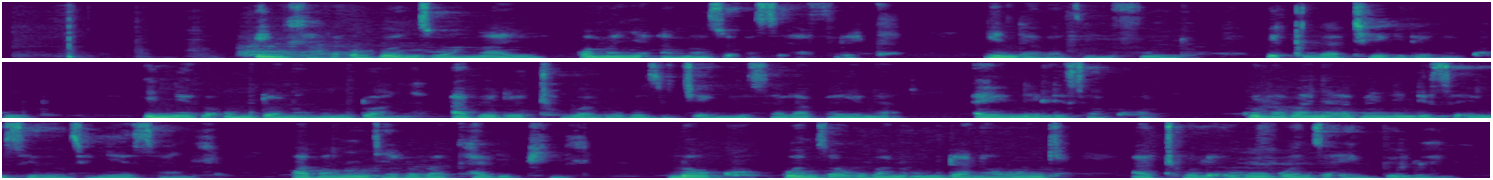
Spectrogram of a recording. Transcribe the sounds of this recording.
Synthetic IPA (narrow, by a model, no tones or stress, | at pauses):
ind͡ɮʱɛlaʔɔɣwend͡zʱiwaŋajɔɣwamaɲɛʔamazwɛʔasɛafrikʰḁ | ŋɛndʱaβazeɱfundʱɔ | iǃaɣatʰeɣilɛɣakʰuːlu | iniɣa̰ʔum̩tʼwanaŋum̩tʼwanaːβɛletʰuβaloɣuzit͡ʃʼeŋisalapʰajɛnaː | jɛnelisakʰɔːna | ɣulaβaɲɛaβɛnelisaʔemisɛβend͡zʱinijɛzand͡ɮʱaː | βaɲɛnd͡ʒʱalɔβakʰalipʰiːlɛ | lokʰu̥ɣwɛnd͡zʱauɣuβanaʔum̩tʼwanawɔŋkʼɛ̥ | atʰɔlɛ̰ʔuɣuɣwɛnd͡zʱaʔempʼilweːni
